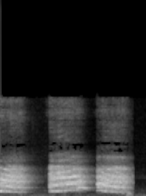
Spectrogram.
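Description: Pig squealing: three loud, shrill squeals about three-quarters of a second apart, each falling in pitch.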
